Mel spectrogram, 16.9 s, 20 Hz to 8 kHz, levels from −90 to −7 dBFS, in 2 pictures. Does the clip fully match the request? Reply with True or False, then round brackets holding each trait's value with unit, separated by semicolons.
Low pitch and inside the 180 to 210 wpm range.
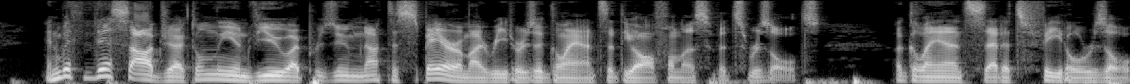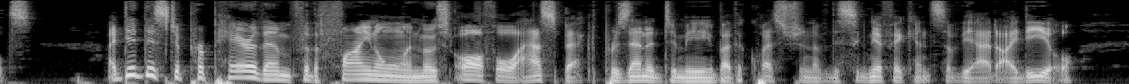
True (100 Hz; 190 wpm)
